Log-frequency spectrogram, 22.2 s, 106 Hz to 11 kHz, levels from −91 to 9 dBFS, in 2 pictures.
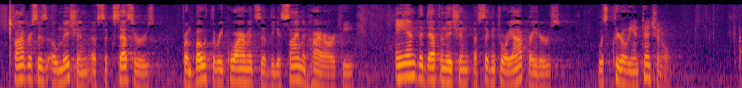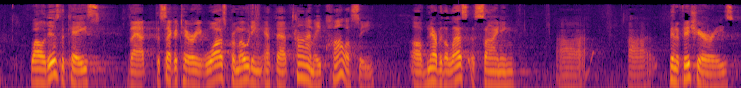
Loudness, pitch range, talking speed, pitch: -18 LUFS, 110-155 Hz, 115 wpm, 130 Hz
